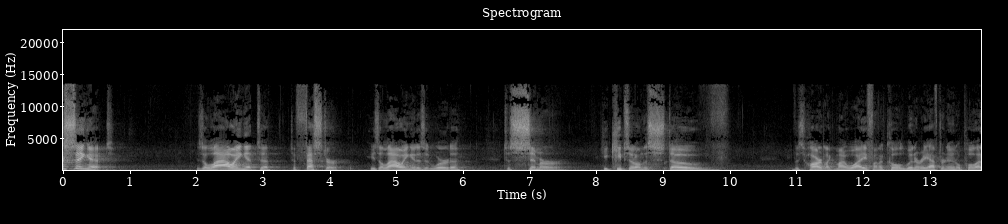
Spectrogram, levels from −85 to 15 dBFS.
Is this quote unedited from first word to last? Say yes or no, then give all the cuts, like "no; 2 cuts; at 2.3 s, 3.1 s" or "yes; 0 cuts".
no; 1 cut; at 4.4 s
